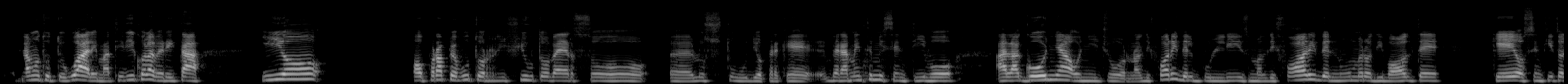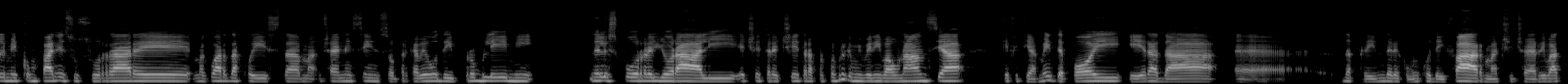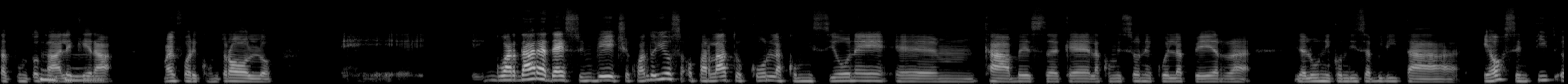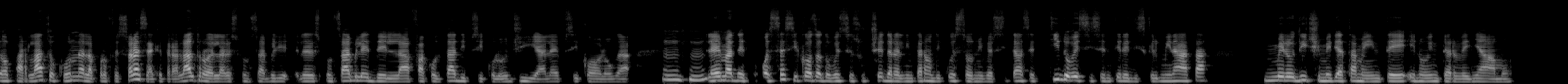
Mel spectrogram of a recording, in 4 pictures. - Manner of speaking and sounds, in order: "cioè" said as "ceh"; "proprio" said as "propo"; "cioè" said as "ceh"
- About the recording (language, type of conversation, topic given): Italian, podcast, Come bilanci l’apprendimento con il lavoro quotidiano?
